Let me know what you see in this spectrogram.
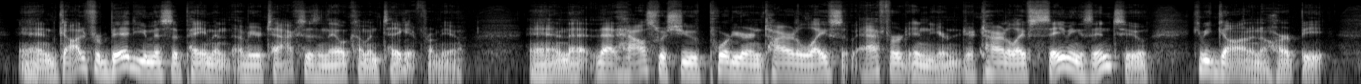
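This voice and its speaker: Fairly quick speech from a man with an American accent, fairly low in pitch, with ordinary pitch variation. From northwestern New Jersey. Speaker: political candidate. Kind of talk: call-in interview. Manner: halting, many fillers and repetitions.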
